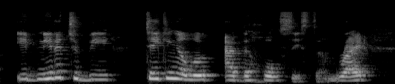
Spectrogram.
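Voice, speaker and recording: A woman with a Mexican accent, fairly high in pitch, lively in intonation, at a fairly slow pace. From Mexico, Mexico City. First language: Spanish. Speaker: veterinarian and dairy management specialist. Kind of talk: career talk presentation.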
